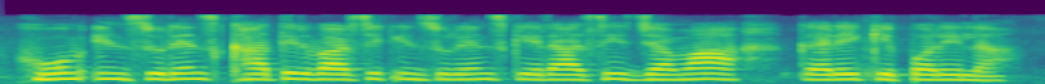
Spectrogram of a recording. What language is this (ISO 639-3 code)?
bho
